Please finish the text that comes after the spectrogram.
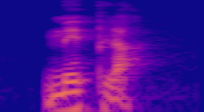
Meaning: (adjective) flat; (noun) plane
- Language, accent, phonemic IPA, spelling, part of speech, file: French, France, /me.pla/, méplat, adjective / noun, LL-Q150 (fra)-méplat.wav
